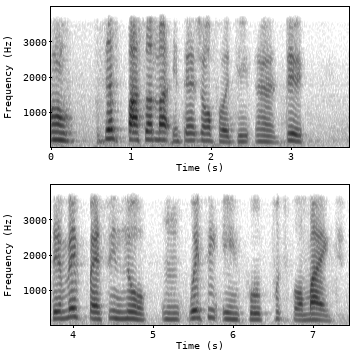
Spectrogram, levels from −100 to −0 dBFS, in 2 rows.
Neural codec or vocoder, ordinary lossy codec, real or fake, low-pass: codec, 16 kHz, 1.1 kbps, Voila-Tokenizer; none; fake; 3.6 kHz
